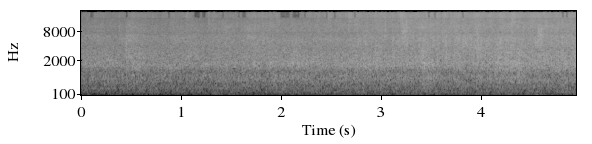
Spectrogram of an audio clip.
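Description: Heavy rain pours outdoors in the early-morning dark, a dense, steady hiss of downpour on surfaces, loud and unbroken, with no voices.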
